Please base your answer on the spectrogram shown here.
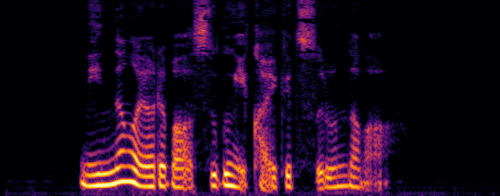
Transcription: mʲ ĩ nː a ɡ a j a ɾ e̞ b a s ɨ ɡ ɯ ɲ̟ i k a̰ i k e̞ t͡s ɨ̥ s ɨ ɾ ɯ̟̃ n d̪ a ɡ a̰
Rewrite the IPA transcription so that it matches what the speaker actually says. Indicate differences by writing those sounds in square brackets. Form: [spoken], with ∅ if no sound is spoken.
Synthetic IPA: mʲ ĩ nː a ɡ a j a ɾ e̞ b a s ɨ ɡ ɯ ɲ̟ i k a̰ i k e̞ t͡s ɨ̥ s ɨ ɾ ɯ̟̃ n d̪ a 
